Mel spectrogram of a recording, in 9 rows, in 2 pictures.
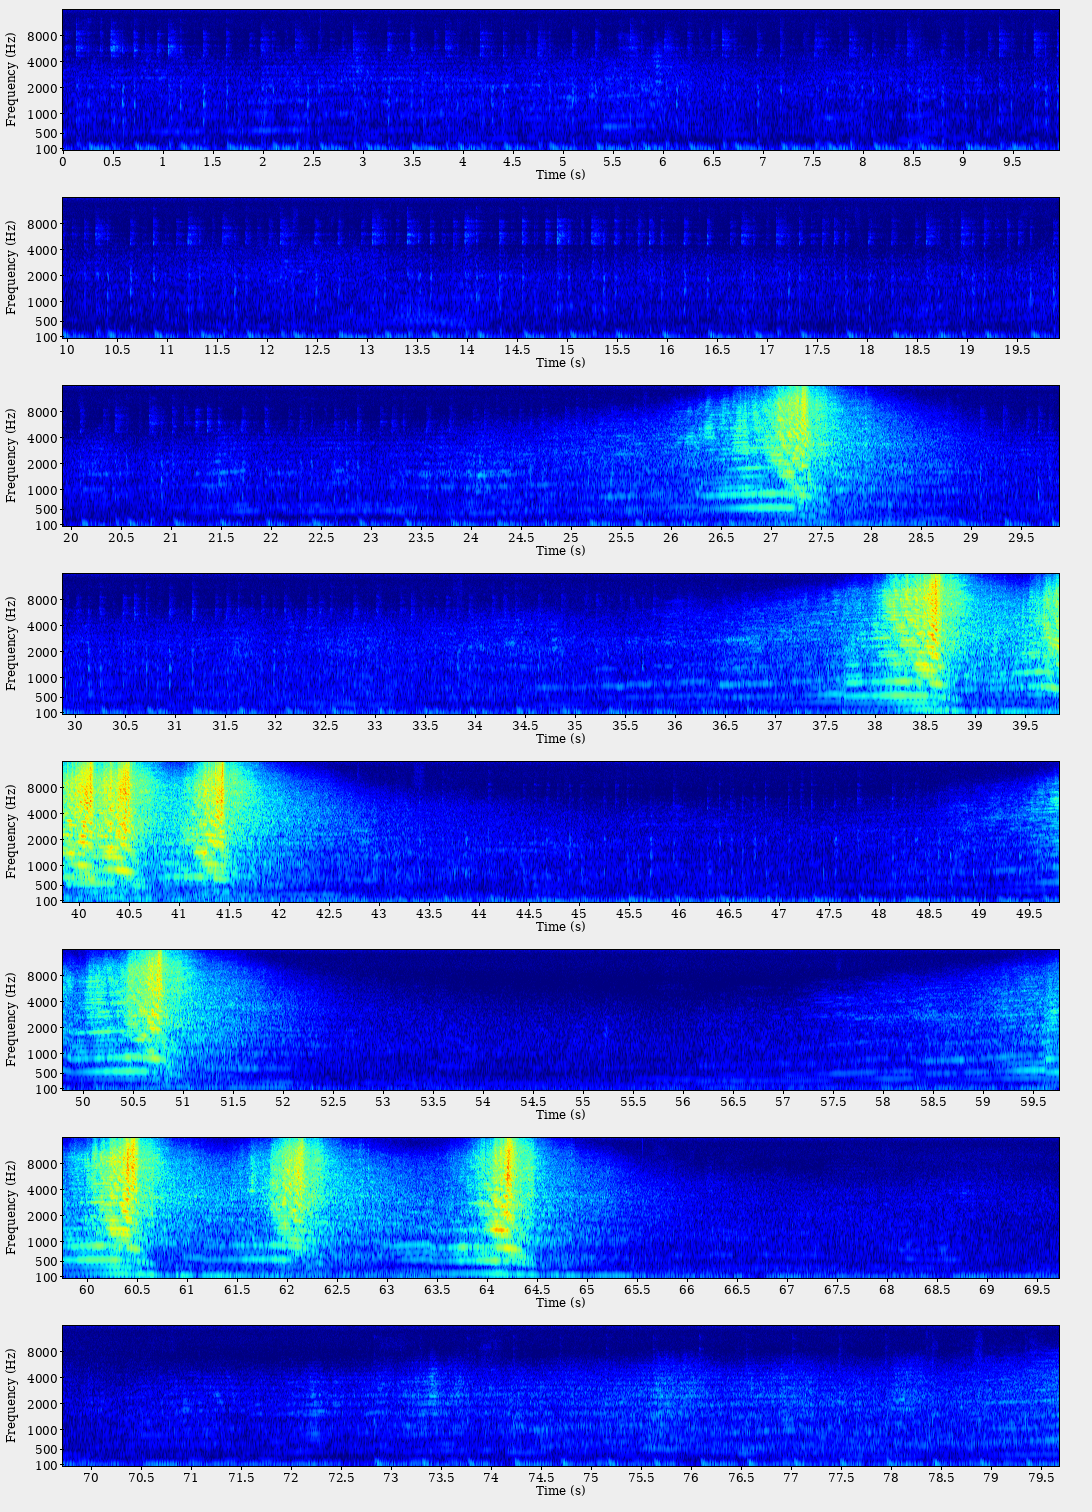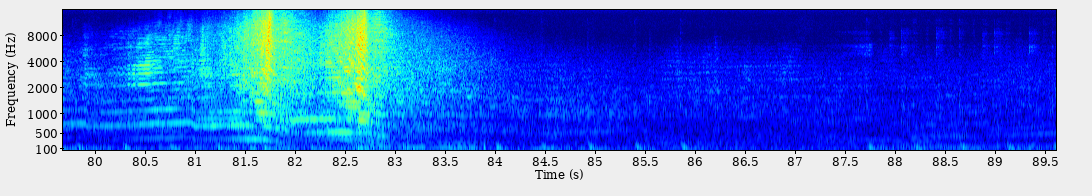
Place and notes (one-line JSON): {"title": "Towcester, UK - british motorcycle grand prix 2022 ... moto grand prix ...", "date": "2022-08-06 09:49:00", "description": "british motorcycle grand prix 2022 ... moto grand prix free practice three ... dpa 4060s on t bar on tripod to zoom f6 ... plus the disco ...", "latitude": "52.08", "longitude": "-1.02", "altitude": "158", "timezone": "Europe/London"}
